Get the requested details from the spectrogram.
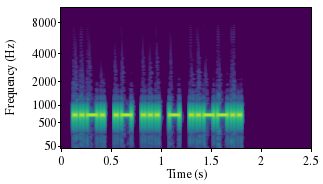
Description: Morse code, heard as a keyed tone, about 34 wpm, 700 Hz. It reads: FAST?
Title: Sentences from Top 1000 Words - Review Part 2 - 35wpm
